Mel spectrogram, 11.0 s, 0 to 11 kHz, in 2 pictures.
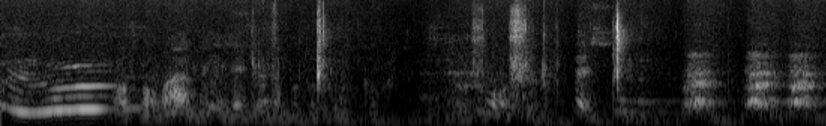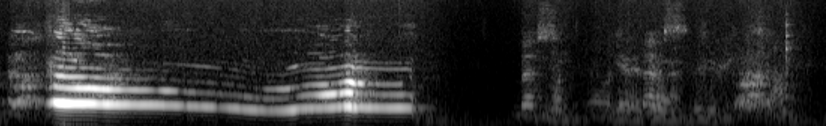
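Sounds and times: dog whining: 0.0s - 0.8s
dog howling: 0.0s - 0.9s, 5.6s - 8.4s.

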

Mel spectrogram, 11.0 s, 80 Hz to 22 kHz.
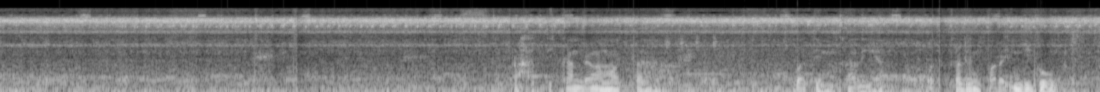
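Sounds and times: night insects trilling: 0.0s - 11.0s.

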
